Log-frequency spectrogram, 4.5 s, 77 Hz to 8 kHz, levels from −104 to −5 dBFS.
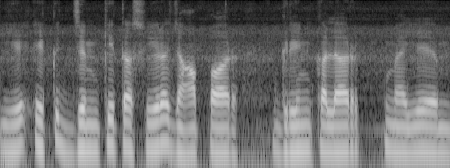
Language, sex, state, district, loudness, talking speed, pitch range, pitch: Hindi, male, Bihar, Gopalganj, -31 LUFS, 175 wpm, 120-135 Hz, 125 Hz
